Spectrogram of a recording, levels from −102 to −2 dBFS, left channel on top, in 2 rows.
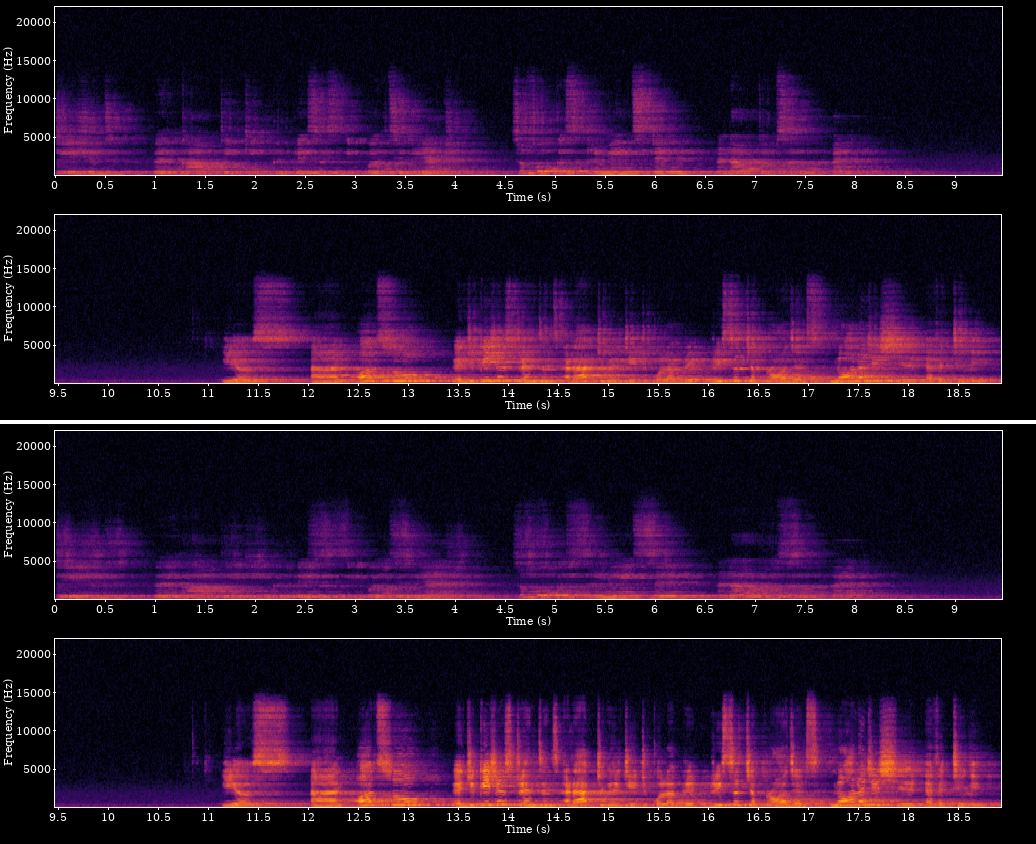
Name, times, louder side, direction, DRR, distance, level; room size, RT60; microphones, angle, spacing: voice 1, 0.0-4.1 4.6-6.3 6.6-8.2, left 1 dB, 50° left, -2 dB, 5.3 m, -45 dB
voice 2, 11.1-13.2 13.4-18.7, right 3 dB, 85° right, 4 dB, 2.6 m, -33 dB
27.0 x 26.0 x 8.3 m, 2.3 s
head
